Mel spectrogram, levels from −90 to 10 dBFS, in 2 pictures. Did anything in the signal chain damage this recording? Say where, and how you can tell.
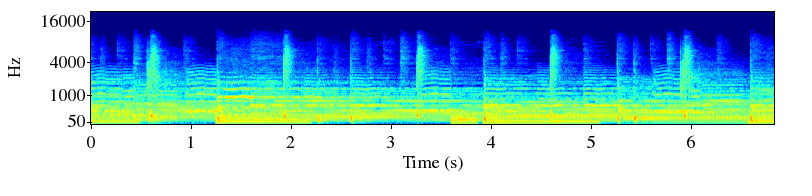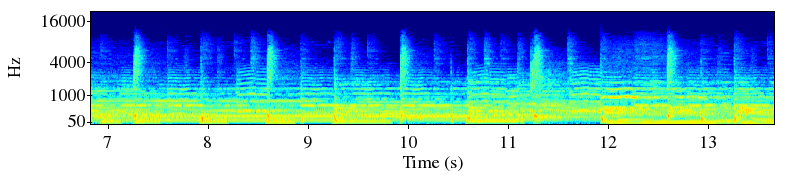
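No, nothing in the signal chain stood out as doing any damage when I listened to this audio.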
